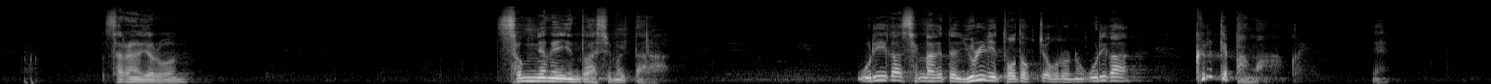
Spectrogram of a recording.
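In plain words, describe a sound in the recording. A middle-aged man speaks with animation through a microphone in a large echoing hall, in short bursts with pauses.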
